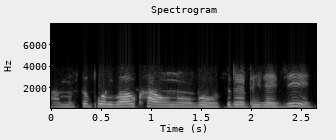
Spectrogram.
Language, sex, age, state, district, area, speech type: Odia, female, 60+, Odisha, Angul, rural, conversation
